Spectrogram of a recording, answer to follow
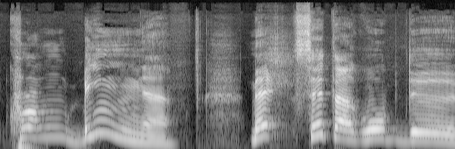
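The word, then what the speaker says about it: Khruangbin: Prononcé en anglais Kwang Bin.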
